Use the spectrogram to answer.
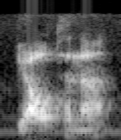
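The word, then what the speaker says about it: Bealtaine: b-e-l-t-a-n-e in Irish Modern Irish you'll see um bialtana which is b-e-a-l-t-a-i-n-e um you'll see it spelled without that first a you'll see it's spelled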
